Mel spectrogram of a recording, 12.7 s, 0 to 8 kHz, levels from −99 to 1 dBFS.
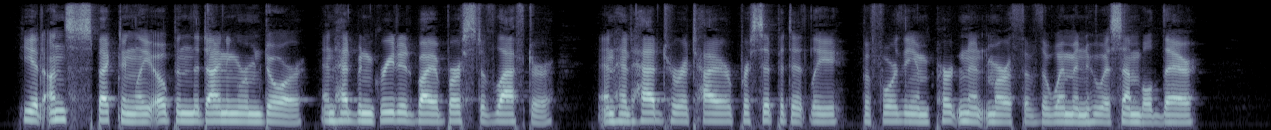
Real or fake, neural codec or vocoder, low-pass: real; none; 7.2 kHz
